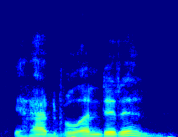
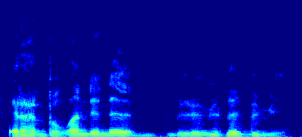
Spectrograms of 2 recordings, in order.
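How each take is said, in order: First: Said in the usual way. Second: Slow reading. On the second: Shown as a demonstration.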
